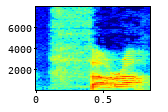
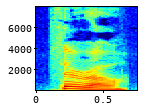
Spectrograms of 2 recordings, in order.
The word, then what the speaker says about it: thorough: over something in detail thorough or thoroughly Thor is the word is the word Thor and the Americans can pronounce the word like this thorough thorough again thorough but I pronounce the word thorough okay thorough so there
